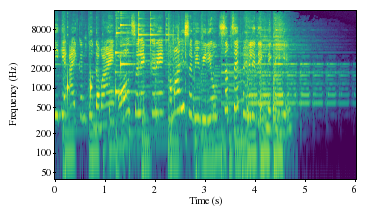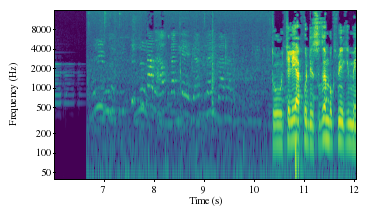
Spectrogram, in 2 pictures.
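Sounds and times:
children's voices talking: 6.7s - 11.2s.

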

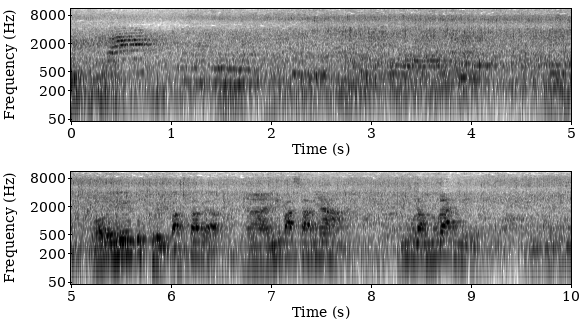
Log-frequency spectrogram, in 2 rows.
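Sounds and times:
water running into pond: 0.0s - 10.0s.

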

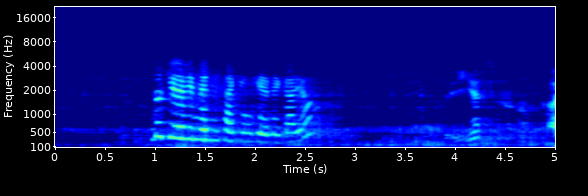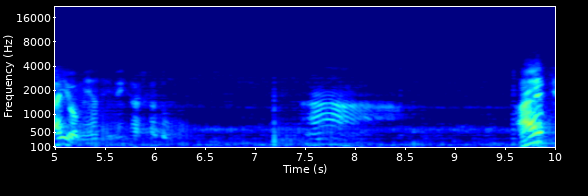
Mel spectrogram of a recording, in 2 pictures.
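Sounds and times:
old soundtrack hum and hiss: 0.0s - 10.0s.

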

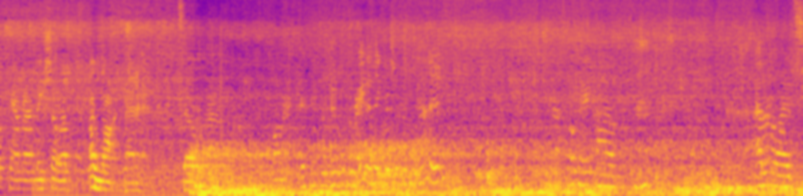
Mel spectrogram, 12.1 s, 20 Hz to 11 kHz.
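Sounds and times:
sprinkler water falling: 0.0s - 12.0s
low rumble: 2.7s - 12.0s.

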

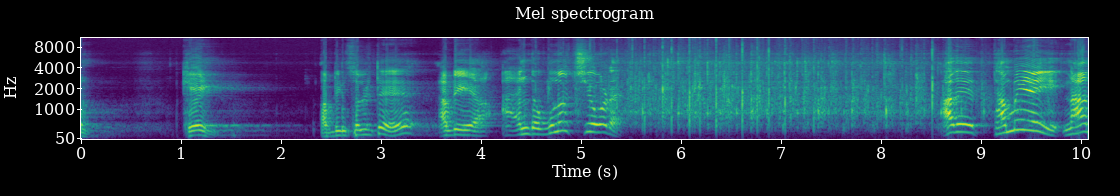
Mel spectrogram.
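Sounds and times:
audience applauding: 4.7s - 9.8s.

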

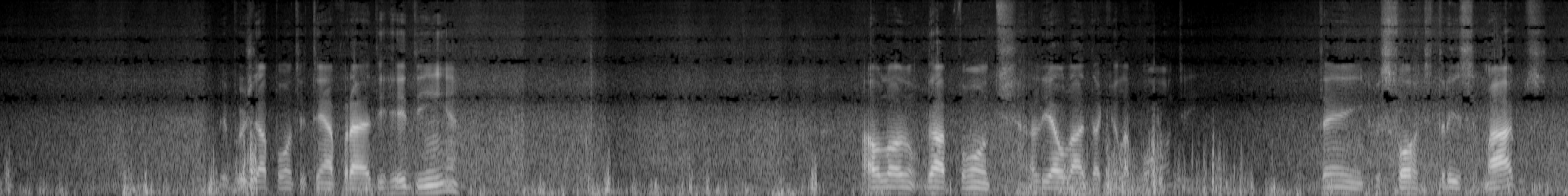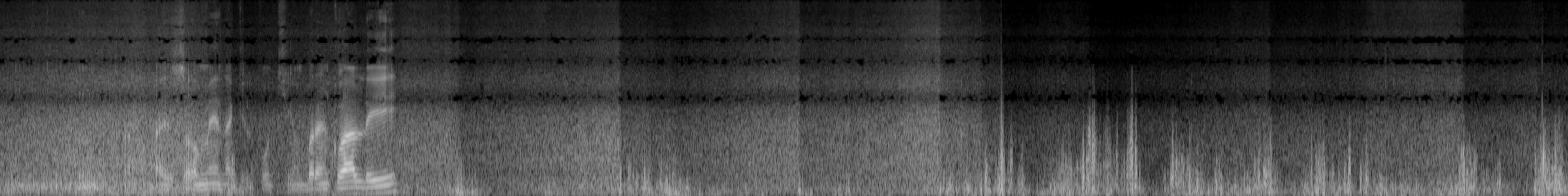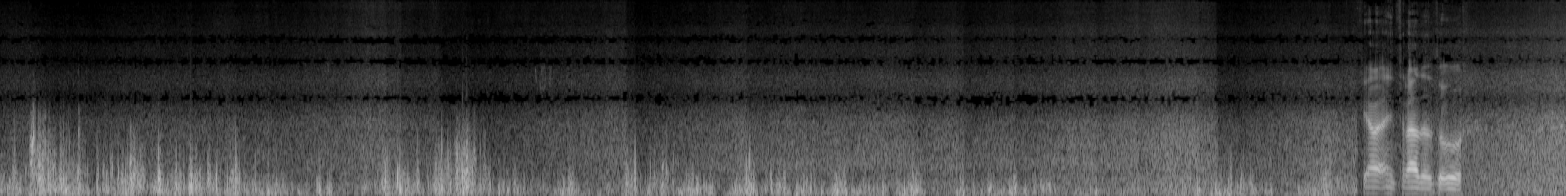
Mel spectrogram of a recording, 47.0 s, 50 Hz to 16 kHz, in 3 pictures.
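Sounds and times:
wind buffeting microphone: 0.0s - 18.4s, 19.4s - 45.0s
ocean surf on rocky shore: 0.0s - 47.0s.

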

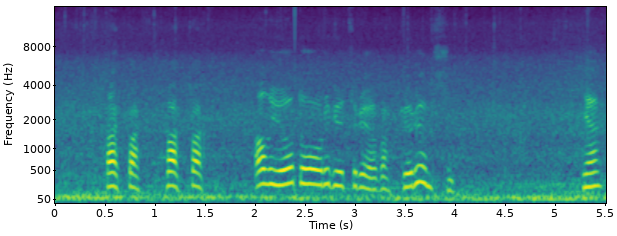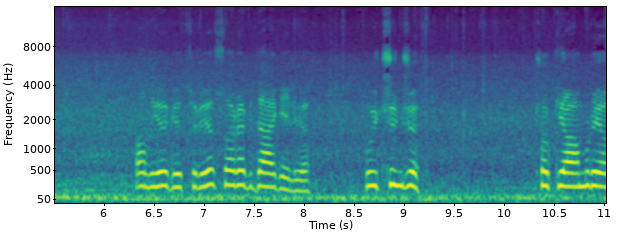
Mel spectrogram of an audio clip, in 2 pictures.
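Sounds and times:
steady rain on wet pavement: 0.0s - 11.0s.

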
